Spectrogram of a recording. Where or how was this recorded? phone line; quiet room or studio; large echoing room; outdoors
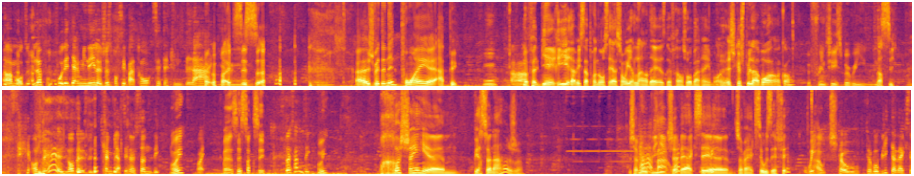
outdoors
